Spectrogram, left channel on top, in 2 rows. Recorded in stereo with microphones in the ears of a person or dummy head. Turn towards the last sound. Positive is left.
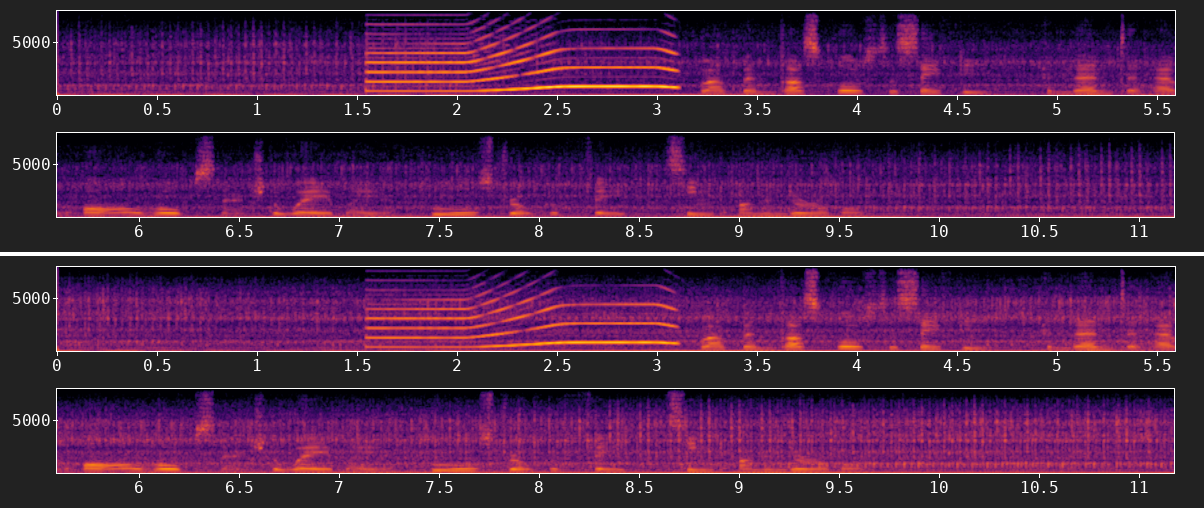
turn(degrees=-10)  # may be behind; listen again after turning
